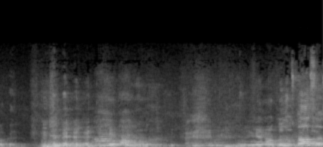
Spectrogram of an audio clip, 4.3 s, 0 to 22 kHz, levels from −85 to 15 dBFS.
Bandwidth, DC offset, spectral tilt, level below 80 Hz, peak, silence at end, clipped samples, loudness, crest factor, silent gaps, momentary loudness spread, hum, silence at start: 15.5 kHz; under 0.1%; -5.5 dB/octave; -52 dBFS; 0 dBFS; 0 s; under 0.1%; -14 LUFS; 14 dB; none; 15 LU; none; 0 s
